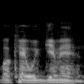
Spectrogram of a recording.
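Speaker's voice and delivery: usual speaking voice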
